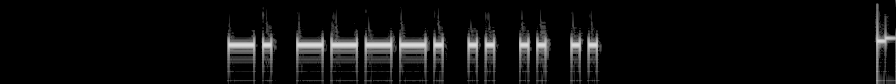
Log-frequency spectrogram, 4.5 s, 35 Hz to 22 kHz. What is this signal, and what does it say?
Morse code, heard as a keyed tone, about 28 wpm, 700 Hz. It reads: N9III
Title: USA Call Signs - 2x Character Spacing - 28wpm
